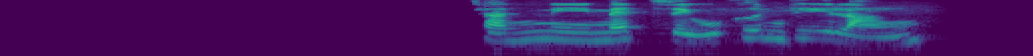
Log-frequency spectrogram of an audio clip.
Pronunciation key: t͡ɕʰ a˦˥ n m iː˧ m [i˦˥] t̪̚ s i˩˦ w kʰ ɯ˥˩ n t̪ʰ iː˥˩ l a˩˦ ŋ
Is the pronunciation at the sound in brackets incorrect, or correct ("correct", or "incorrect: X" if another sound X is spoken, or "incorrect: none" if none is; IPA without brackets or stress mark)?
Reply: incorrect: e˦˥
